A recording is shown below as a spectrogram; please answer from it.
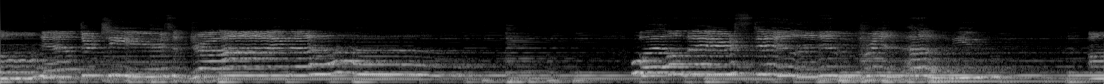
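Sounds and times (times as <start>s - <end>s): woman singing slow song: 0.0s - 5.1s, 6.3s - 11.0s
acoustic guitar: 0.0s - 11.0s.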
